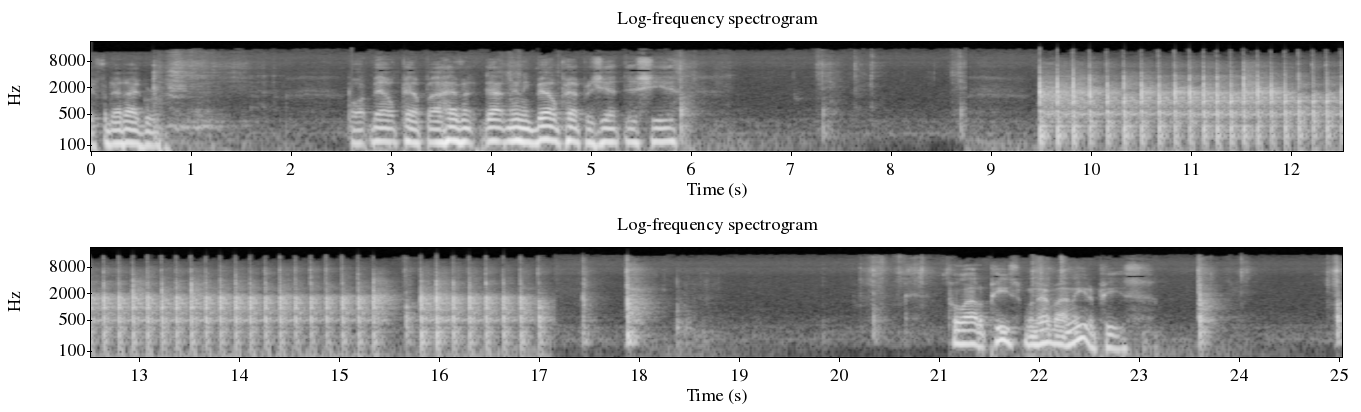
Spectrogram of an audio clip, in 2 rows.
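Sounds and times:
knife chopping vegetables: 7.2 - 7.8, 9.5 - 18.2, 20.2 - 20.9, 23.6 - 24.1.

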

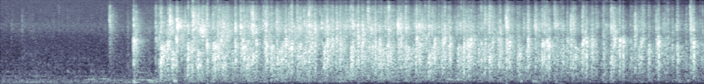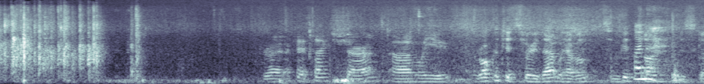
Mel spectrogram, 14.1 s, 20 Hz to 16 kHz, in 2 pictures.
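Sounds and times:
audience clapping: 1.1 - 8.4.

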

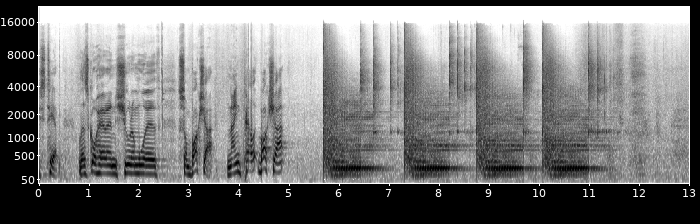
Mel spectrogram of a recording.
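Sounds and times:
shotgun fire: 5.7 - 11.4
distorted electric guitar chords: 5.9 - 11.6.

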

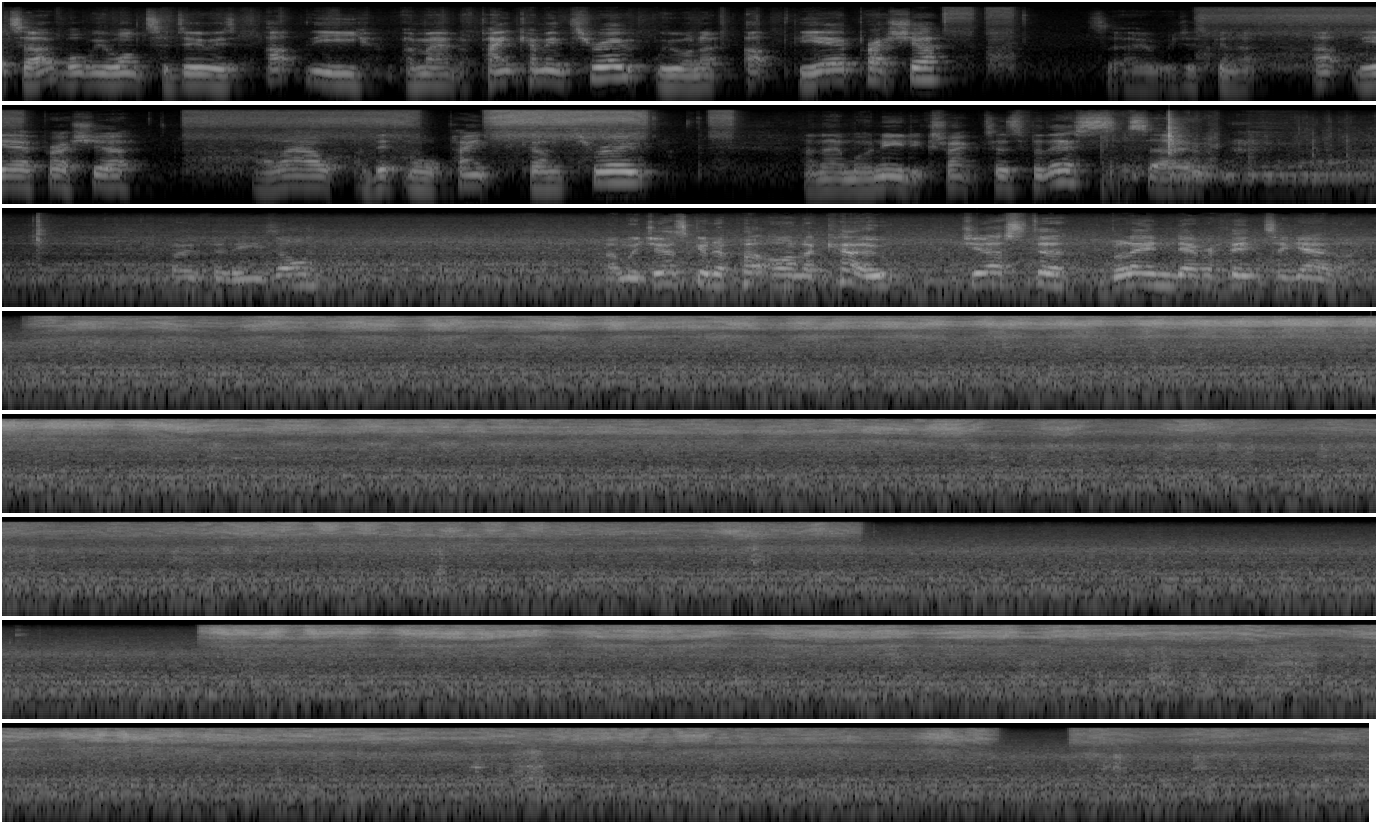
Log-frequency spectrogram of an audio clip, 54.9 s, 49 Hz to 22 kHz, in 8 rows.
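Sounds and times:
airbrush spraying hiss: 4.7 - 5.2, 6.0 - 7.0, 7.8 - 10.6, 20.7 - 38.7, 42.2 - 54.9
extractor fans running: 12.0 - 54.9.

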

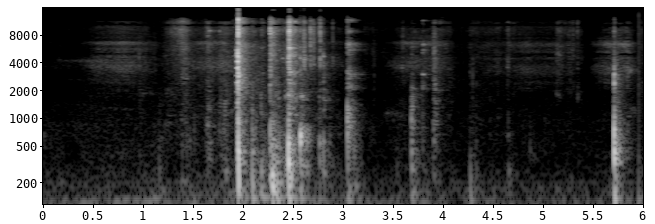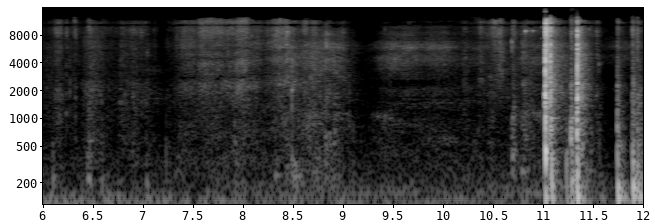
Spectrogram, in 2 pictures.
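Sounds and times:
axe chopping firewood: 1.9 - 2.9, 11.0 - 12.0.

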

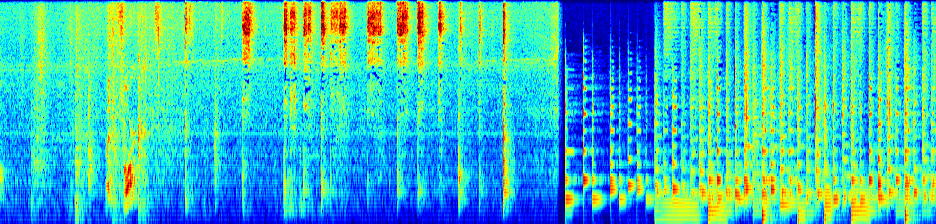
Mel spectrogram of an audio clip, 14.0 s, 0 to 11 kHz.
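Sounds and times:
fork scraping a steel bowl: 3.6 - 6.7
electronic music: 8.5 - 14.0.

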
